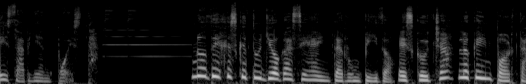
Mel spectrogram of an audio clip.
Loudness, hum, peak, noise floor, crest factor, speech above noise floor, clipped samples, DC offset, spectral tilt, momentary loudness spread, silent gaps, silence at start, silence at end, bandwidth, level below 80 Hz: -26 LUFS; none; -10 dBFS; -56 dBFS; 16 dB; 30 dB; under 0.1%; under 0.1%; -5.5 dB/octave; 18 LU; none; 0 s; 0 s; 18.5 kHz; -56 dBFS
